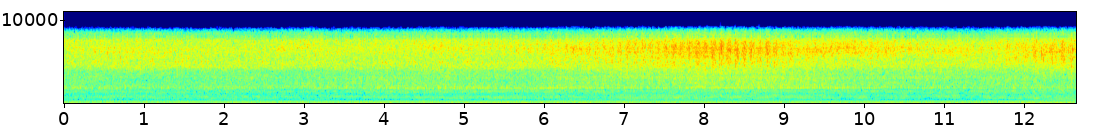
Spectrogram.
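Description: Motor and propeller of a radio-controlled powered hang glider running steadily through its takeoff run, a distant buzz whose pitch edges up slightly. The onlookers think it is not at full throttle.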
